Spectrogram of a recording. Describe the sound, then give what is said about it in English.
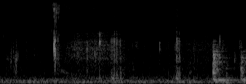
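Crunchy biting and chewing on a sandwich with pickles: a few crisp, sharp crunches scattered among softer chewing noises, all faint and with no talk. “No, there's pickles in this one for sure, because I bit pickle. Let me go for another bite.”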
